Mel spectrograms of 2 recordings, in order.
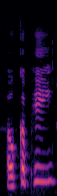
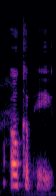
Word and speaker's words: okapi: about it yeah uh is it o oopy or Okapi Okapi Okapi is like the African way of saying it so like the actual like it looks like technically we butchered it we did yeah you know they said it the the colonist way I guess we're remnants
